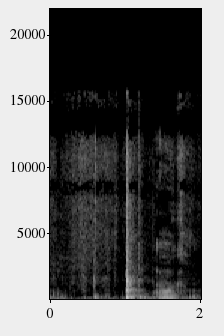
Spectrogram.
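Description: A single sharp knock about a second in, the loudest sound, from the gift and its packaging being handled, followed by a man's short exclamation.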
